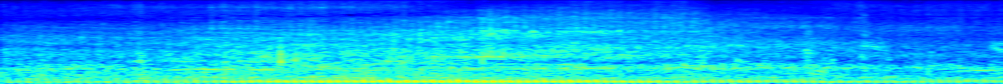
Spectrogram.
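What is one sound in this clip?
A motorbike engine hums as the motorbike rides past nearby.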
